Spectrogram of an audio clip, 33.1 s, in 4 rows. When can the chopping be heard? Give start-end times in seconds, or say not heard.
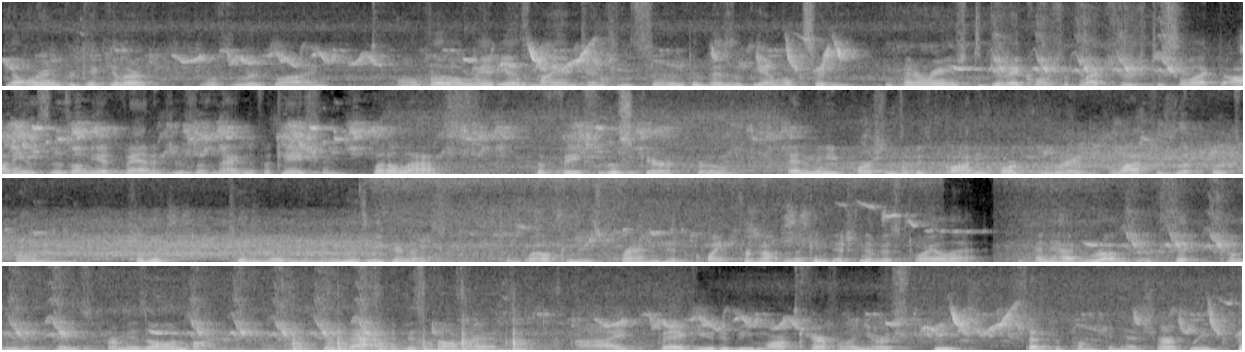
2.6-4.1, 14.1-15.6, 26.5-28.6.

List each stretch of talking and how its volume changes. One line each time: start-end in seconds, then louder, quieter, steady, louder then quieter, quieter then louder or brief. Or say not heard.
0.0-33.0 steady.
